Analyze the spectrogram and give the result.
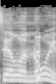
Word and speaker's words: Illinois: It's Illinois, though, isn't it? – Illinois. Yeah, the S is silent. – Like the L in salmon.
